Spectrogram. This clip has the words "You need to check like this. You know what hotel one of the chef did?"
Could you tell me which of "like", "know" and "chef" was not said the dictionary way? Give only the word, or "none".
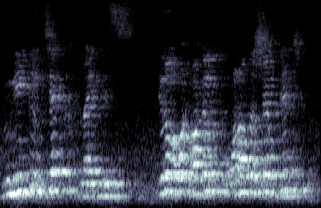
chef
